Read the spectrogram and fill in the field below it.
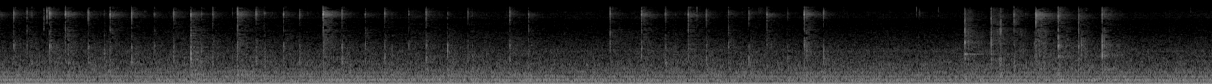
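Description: A spoon clinks against a glass cup as coffee is stirred.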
